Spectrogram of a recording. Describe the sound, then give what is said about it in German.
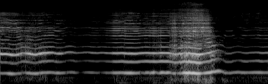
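A voice imitates a mosquito with a sustained, thin, high-pitched whine for about three seconds, fairly loud, briefly growing rougher and breathier near the end before settling back. “Ich höre die überall. Die können 4 Meter weg sein.”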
